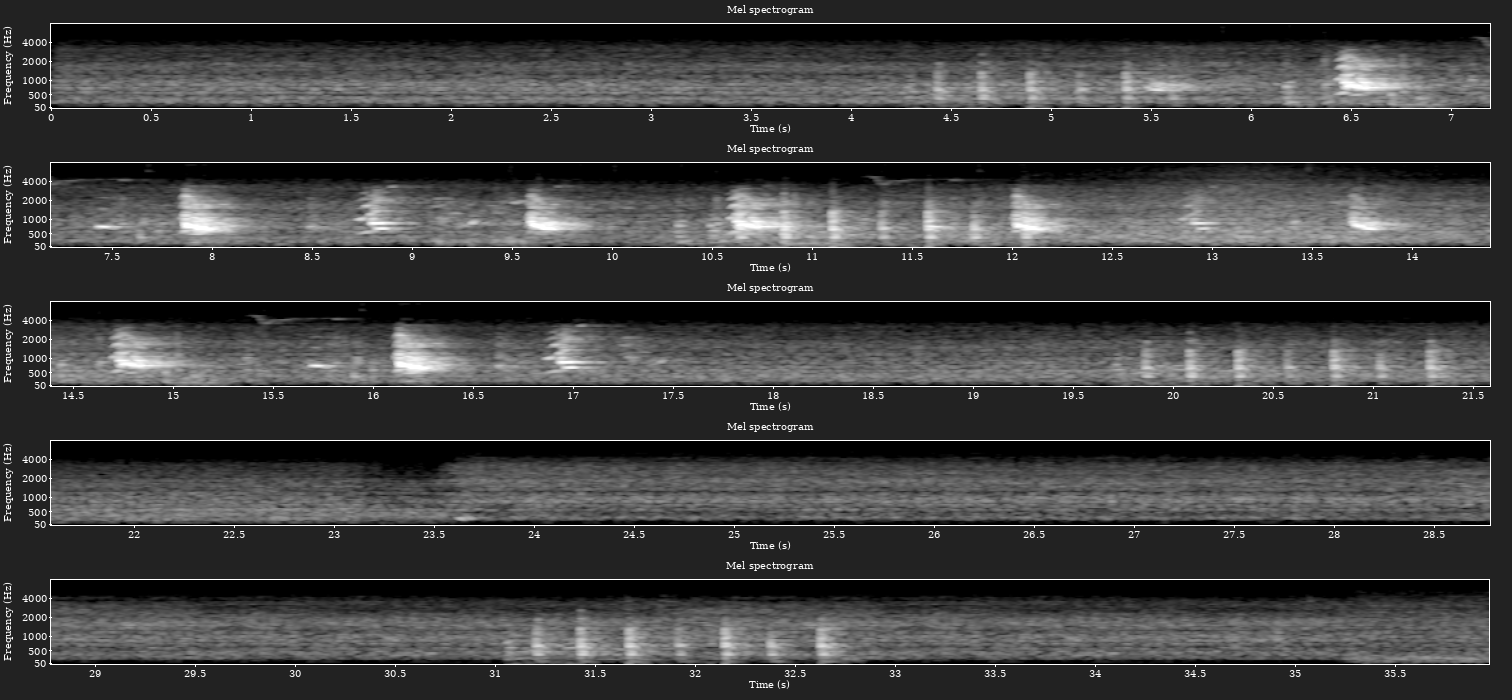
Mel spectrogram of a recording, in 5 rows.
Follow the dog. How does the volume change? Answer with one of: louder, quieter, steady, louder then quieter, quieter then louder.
quieter then louder.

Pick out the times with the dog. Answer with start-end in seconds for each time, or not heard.
5.5-17.3.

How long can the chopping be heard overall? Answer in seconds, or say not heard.
7 s.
